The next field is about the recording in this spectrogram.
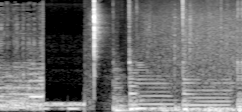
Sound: clapboard clacks loudly; groovy guitar music

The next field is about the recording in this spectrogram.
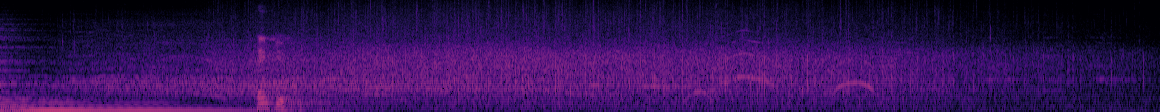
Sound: applause

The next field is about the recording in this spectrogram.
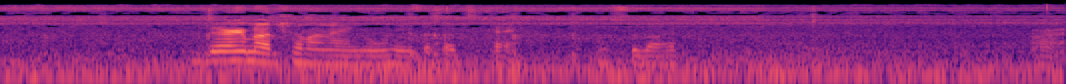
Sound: stirring and tapping

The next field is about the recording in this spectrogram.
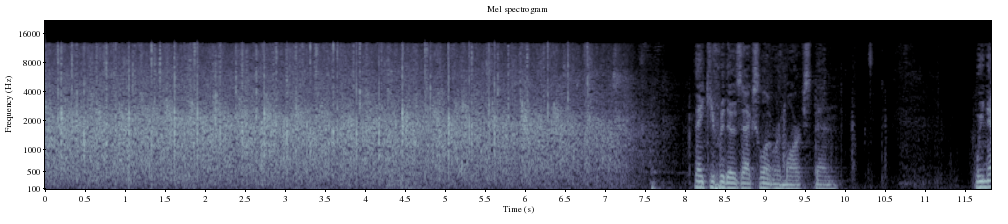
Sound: applause

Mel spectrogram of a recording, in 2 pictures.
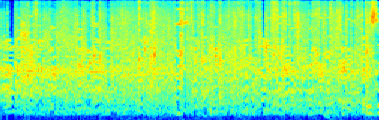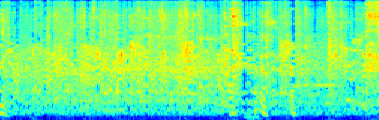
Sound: revived laughter; scattered claps

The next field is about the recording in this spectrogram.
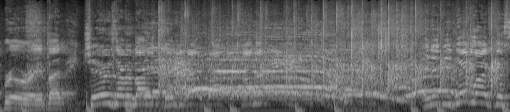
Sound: crowd cheering

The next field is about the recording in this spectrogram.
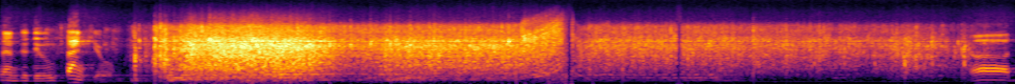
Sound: applause

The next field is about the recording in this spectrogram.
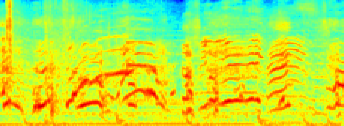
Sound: balloon explodes; girl squeals

